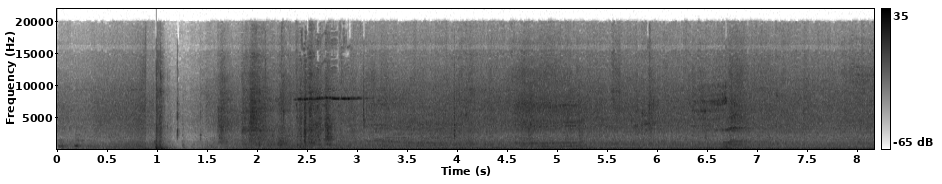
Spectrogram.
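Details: Engine idling after exhaust manifold bolt repair: steady, even idle with a smooth low rumble and no ticking or puffing at the manifold; sounds healthy.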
